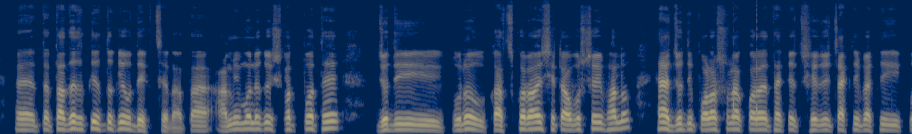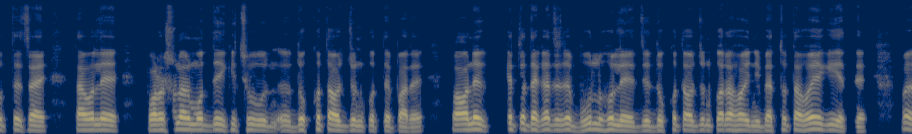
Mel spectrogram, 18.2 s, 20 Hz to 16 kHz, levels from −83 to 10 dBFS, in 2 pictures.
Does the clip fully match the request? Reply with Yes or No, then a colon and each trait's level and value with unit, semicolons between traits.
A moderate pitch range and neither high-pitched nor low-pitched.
No: narrow, 2.2 semitones; medium, 150 Hz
